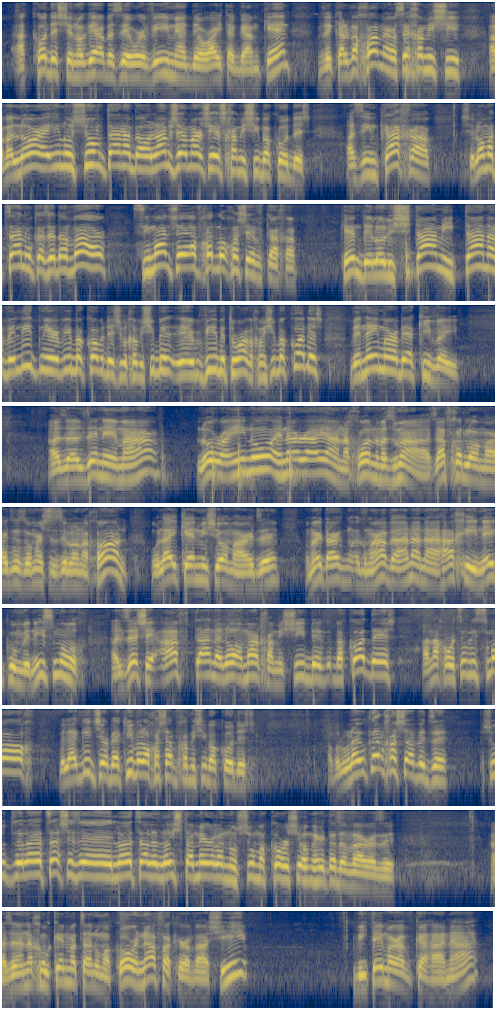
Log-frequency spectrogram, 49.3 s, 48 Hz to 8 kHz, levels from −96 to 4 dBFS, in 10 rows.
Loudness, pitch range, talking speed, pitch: -15 LUFS, 185-260 Hz, 165 wpm, 225 Hz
